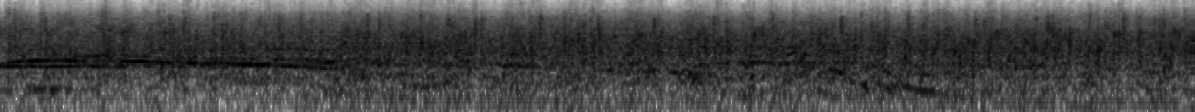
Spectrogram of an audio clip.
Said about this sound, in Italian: Vi vorrei verificare il gradimento che oggi avete avuto con il vostro applauso.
